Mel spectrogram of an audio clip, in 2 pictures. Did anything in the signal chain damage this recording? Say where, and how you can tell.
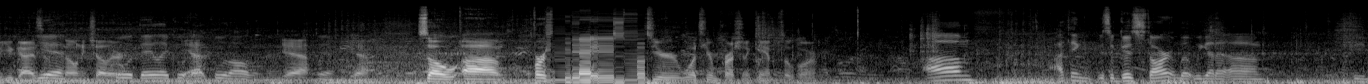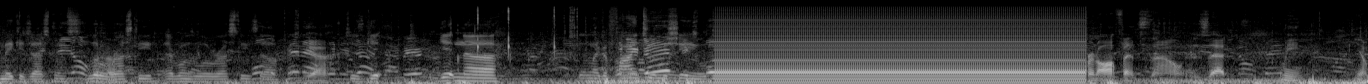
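Yes. Between 5.47 and 6.47 s the driver or buffer stage was likely starved. It filled gaps by replaying short stretches, which fits a 10 ms buffer, so most of that second is repeats. The sound takes on a rigid, metallic 100 Hz buzz.

From 20.83 to 24.54 s the system hang loop appears: the computer or driver froze while the playback hardware kept cycling its ring buffer. A single 20 ms piece repeats exactly, 185 times, producing a steady 50 Hz buzz instead of the real audio.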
